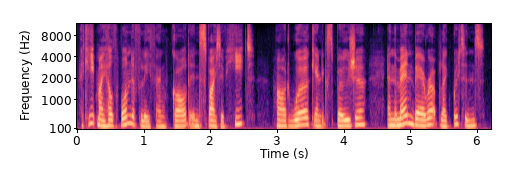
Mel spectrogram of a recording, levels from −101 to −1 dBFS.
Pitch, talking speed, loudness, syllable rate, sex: 190 Hz, 210 wpm, -16 LUFS, 5.6 syllables/s, female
